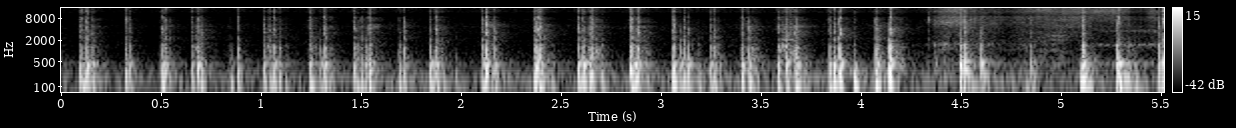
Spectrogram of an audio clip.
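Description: A large, thin, flat red plastic serving tray with a raised rim lies empty on a surface and is tapped and scratched with the fingertips and nails of both hands. About 28 quick, dull, low taps land in a steady rhythm, each dying away almost at once. Toward the end, a faint bright scratching hiss runs between the taps.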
